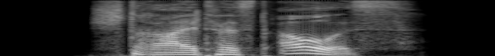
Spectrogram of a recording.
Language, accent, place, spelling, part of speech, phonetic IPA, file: German, Germany, Berlin, strahltest aus, verb, [ˌʃtʁaːltəst ˈaʊ̯s], De-strahltest aus.ogg
- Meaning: inflection of ausstrahlen: 1. second-person singular preterite 2. second-person singular subjunctive II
